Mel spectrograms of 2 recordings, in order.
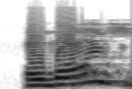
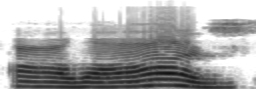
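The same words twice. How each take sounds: First: आवाज opening on a short a; wrong short a. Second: आवाज with long aa at the start; correct long aa. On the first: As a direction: say आवाज as "avaaz". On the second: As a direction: say आवाज slowly as "aavaaz". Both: Shown as a demonstration. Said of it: "अ नहीं".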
